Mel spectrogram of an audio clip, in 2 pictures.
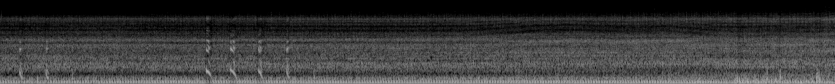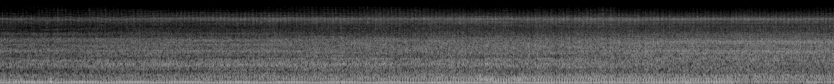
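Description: John Deere 301A industrial tractor's engine running steadily as the tractor drives up and pulls alongside, getting gradually louder as it comes closer, with a change in the engine note near the end.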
